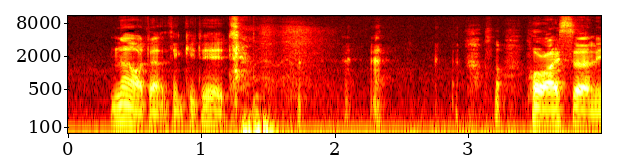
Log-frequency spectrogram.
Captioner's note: laughing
